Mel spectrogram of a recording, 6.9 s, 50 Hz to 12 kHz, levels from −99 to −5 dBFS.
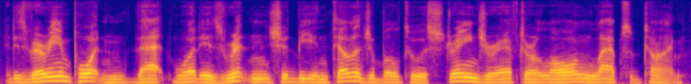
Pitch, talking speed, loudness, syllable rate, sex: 130 Hz, 175 wpm, -17 LUFS, 4.6 syllables/s, male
